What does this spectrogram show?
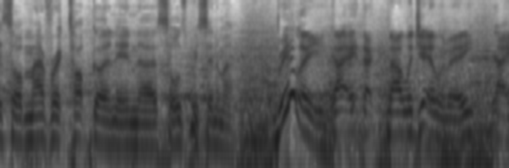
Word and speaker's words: Salisbury: So I'm here with Salisbury. Is that right? Is that right? Yeah, I get many pronunciations.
